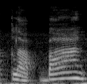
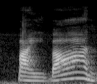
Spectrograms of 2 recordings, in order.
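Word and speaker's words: กลับบ้าน: it is not right so you have to say this word in stitch ban asked to go home or return home because the word club club means to return and ban ban means home therefore club ban is return home the common mistake that thai learners make is baiban which means go home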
